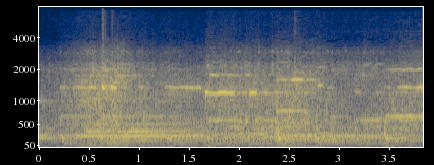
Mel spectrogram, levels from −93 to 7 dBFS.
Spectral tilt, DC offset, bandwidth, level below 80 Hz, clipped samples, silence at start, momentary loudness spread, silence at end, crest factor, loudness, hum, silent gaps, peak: -9 dB/octave; 0.5%; 5.6 kHz; -40 dBFS; under 0.1%; 0 s; 8 LU; 0 s; 14 dB; -14 LUFS; none; none; 0 dBFS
